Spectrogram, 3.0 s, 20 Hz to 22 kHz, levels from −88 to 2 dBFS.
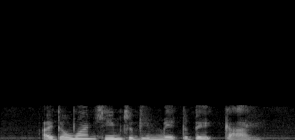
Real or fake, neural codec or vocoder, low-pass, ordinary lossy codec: fake; codec, 44.1 kHz, 3.4 kbps, Pupu-Codec; 5.4 kHz; none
